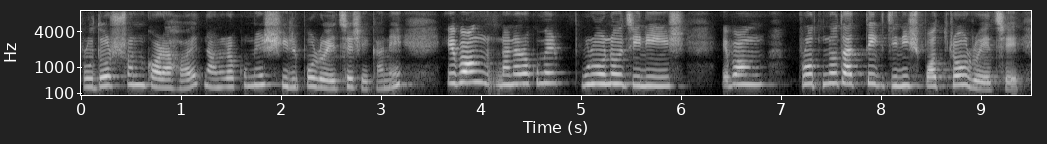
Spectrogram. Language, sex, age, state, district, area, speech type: Bengali, female, 45-60, West Bengal, Purulia, urban, spontaneous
